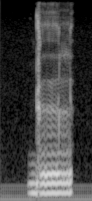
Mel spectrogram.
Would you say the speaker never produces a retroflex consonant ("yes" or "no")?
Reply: no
